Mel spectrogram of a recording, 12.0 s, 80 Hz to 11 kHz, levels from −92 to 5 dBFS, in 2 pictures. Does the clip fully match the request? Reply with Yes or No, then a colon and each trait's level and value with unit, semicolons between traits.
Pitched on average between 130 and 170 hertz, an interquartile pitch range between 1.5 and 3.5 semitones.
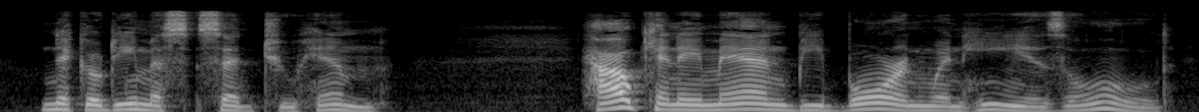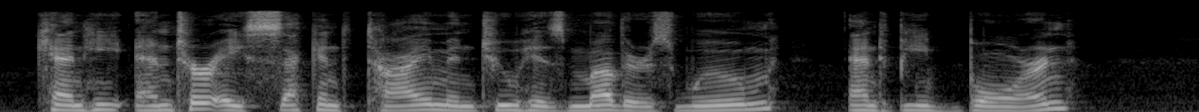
Yes: medium, 140 Hz; average, 3.2 semitones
